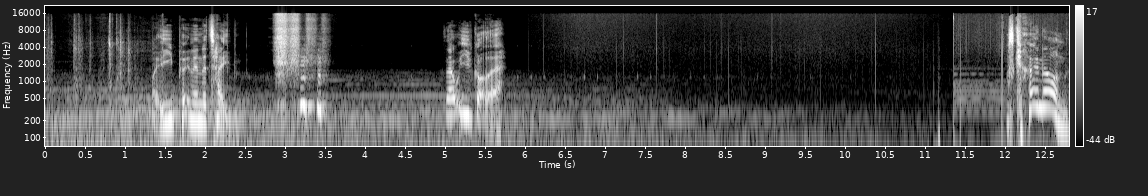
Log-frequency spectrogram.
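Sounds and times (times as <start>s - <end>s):
steady low hum: 0.0s - 12.0s
sustained tone: 0.0s - 12.7s
speech: 1.4s - 2.5s, 3.2s - 3.6s, 5.0s - 5.8s, 12.5s - 12.7s
laughter: 2.9s - 3.6s
vinyl record crackle: 5.4s - 12.7s.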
